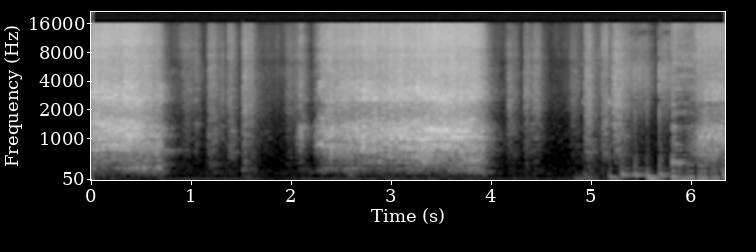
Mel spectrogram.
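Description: Compressed-air plaster hopper gun spraying cement plaster onto a wall, in bursts of air hiss: one ending under a second in, a second lasting nearly two seconds in the middle, and a third starting near the end.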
